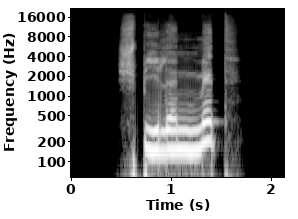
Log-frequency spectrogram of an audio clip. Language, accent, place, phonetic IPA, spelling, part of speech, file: German, Germany, Berlin, [ˌʃpiːlən ˈmɪt], spielen mit, verb, De-spielen mit.ogg
- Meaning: inflection of mitspielen: 1. first/third-person plural present 2. first/third-person plural subjunctive I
